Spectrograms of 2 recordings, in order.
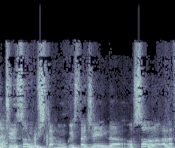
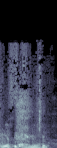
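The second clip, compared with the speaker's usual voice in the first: stifled giggles. Real, not acted. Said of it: "non ridete di me".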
